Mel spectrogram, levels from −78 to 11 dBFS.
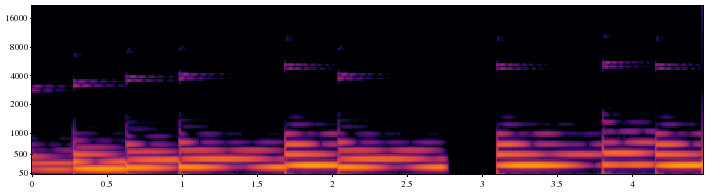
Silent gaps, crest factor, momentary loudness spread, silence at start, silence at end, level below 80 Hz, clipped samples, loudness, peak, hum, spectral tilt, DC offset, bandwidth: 2.78-3.10 s; 8 dB; 9 LU; 0 s; 0 s; -44 dBFS; under 0.1%; -16 LUFS; -6 dBFS; none; -12 dB/octave; under 0.1%; 5.8 kHz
